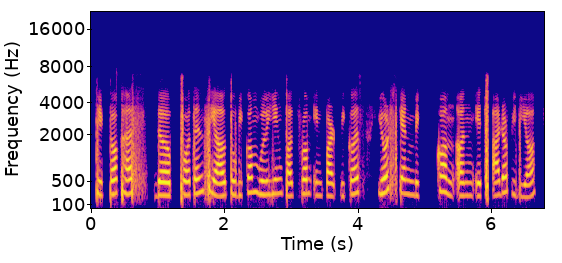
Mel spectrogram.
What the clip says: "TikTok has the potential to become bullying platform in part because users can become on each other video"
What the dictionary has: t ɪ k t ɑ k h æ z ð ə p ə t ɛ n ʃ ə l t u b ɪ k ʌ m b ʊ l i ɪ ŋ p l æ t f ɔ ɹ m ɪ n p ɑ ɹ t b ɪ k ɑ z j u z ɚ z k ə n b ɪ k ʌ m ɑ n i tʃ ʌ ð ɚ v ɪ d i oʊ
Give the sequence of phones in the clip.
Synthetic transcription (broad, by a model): t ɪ k t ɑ k h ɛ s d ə p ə t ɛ n s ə l t u b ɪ k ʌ m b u l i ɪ ŋ p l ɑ t f ɔ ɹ m ɪ n p ɑ ɹ t b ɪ k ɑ s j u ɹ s k ə n b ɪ k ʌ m ɑ n i tʃ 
